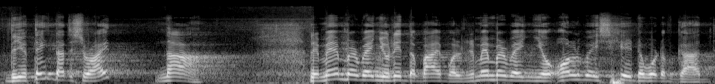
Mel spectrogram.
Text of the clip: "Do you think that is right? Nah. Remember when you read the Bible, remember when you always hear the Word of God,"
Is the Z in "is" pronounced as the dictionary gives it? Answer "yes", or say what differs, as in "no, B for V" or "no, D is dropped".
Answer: no, S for Z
